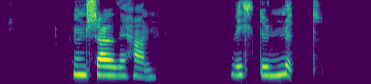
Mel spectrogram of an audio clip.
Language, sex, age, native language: Icelandic, female, 10, Icelandic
